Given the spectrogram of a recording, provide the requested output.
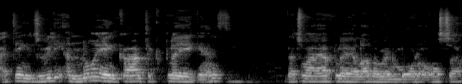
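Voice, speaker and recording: With a strong Dutch accent, a man speaks at a fairly high pitch in a monotone, flat intonation. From Netherlands. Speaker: gaming streamer. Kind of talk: live game commentary. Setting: live stream. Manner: halting.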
